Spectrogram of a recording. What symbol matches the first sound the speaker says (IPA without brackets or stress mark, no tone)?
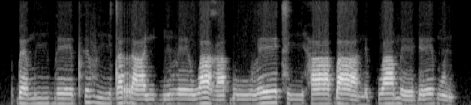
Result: ɓ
